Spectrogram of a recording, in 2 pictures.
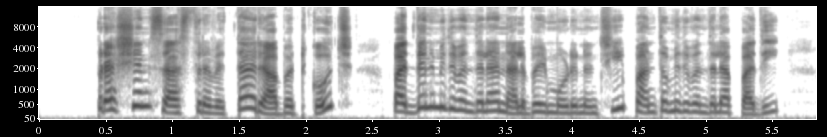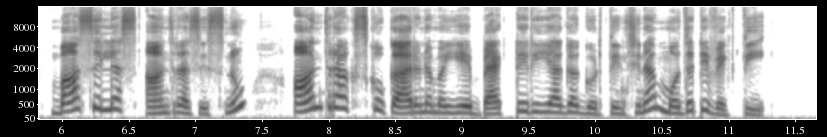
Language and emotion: Telugu, neutral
